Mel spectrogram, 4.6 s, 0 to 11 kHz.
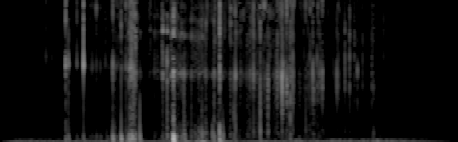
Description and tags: shell crunch - wide 02
Crushing an egg shell.
Recorded with a Tascam DR-40 in the A-B mic position.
